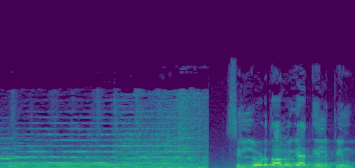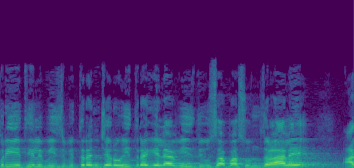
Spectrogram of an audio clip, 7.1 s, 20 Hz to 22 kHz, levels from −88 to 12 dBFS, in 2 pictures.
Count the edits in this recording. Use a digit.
1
